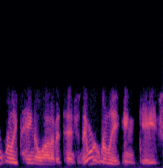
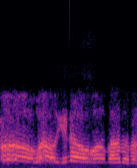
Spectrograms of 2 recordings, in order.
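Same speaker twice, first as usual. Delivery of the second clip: hoarse, pushed-out mob-boss style voice; 2 semitones higher than usual. Speaker who lost his voice mimics how he sounded in interviews: Don Corleone voice. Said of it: "I'm talking like, you know, Don Corleone".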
